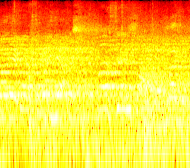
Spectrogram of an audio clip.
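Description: Several voices shouting over one another, echoing in a large hall, with dull thuds of gloved punches and kicks landing in a kickboxing bout.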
